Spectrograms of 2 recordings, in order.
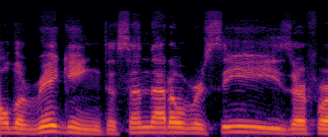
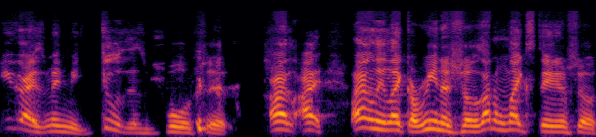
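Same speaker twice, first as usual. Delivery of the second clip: play-acted angry, fed-up, pissed-off grumbling; 4 semitones higher, 4 dB louder than usual. Imitating him as he complains: imitating someone pissed off. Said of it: "goes all pissed off".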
